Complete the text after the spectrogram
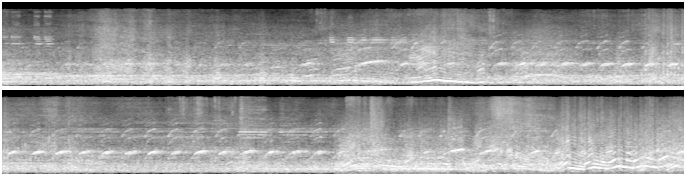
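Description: Many motorcycle engines rumble and rev as riders pass close by.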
